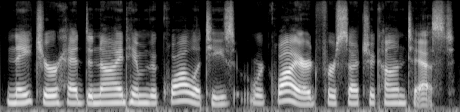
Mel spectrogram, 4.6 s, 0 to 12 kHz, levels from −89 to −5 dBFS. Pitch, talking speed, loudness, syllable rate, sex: 195 Hz, 145 wpm, -18 LUFS, 4.3 syllables/s, female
